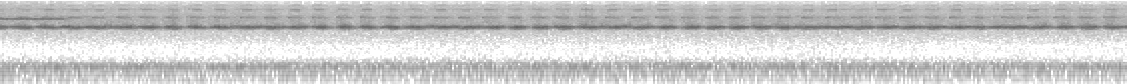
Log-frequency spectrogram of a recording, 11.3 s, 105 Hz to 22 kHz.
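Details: Night insects in Yugawara, Kanagawa, Japan, 25 August 2019 around 05:00: an unbroken high, rhythmically pulsing chirr with a short piercing pure tone at first, beneath it a soft low rumble.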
